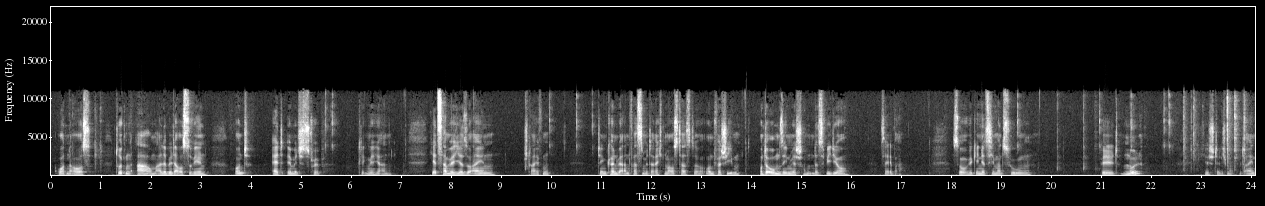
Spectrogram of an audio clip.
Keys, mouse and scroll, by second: 0.9 a, 5.4 click, 7.4-8.0 scroll up 1, 8.0-8.4 scroll down 1, 8.4-9.9 middle drag, 10.0 click, 10.8-13.8 right drag, 15.4-20.1 drag, 20.1 middle click, 21.0-22.2 drag, 23.3 KP_1, 23.5 Return.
